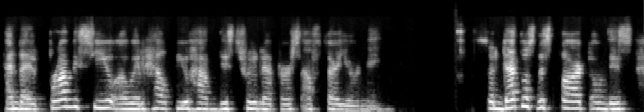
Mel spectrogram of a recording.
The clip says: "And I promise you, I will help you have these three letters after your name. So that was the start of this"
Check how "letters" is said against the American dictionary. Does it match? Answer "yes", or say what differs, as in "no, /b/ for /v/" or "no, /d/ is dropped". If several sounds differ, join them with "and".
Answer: no, /s/ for /z/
